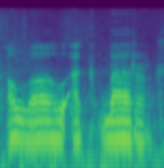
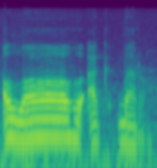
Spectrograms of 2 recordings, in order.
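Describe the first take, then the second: First: The b in akbar is held like a double consonant. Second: The b and its vowel in akbar are short. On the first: The speaker calls it wrong. "ditahan baknya seolah-olah itu adalah tasdid" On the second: The speaker calls it right. "pengucapan yang tepat adalah Allahu Akbar"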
